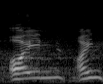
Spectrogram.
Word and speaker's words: Eowyn: And also we have Eowyn, right? Is the right pronunciation? Eowyn Chen.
